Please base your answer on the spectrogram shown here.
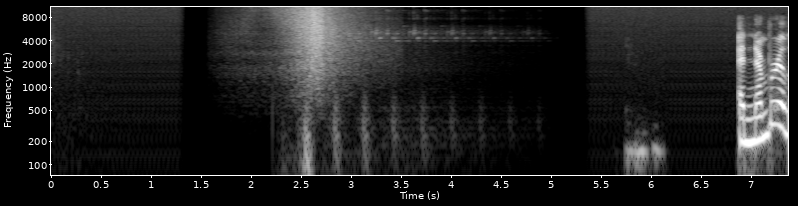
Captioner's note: sound effect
